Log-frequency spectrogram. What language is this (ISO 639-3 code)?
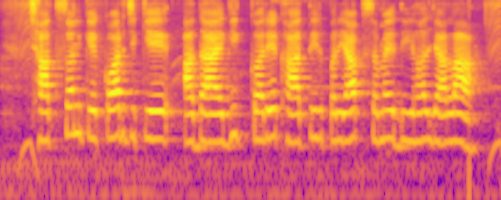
bho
